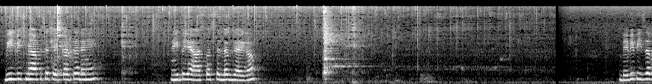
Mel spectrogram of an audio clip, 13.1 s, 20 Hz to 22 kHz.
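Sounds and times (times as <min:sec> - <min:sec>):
oil sizzling on a hot pan: 0:00.0 - 0:13.0.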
